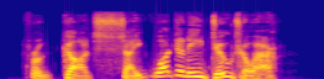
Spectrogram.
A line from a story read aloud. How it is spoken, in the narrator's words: His voice rose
